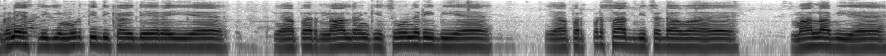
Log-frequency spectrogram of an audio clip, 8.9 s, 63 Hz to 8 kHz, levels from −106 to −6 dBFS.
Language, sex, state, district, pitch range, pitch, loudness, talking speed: Hindi, male, Rajasthan, Bikaner, 135-150 Hz, 145 Hz, -17 LUFS, 175 wpm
